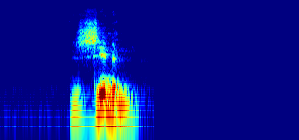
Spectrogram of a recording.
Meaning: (verb) 1. to contemplate, to plot 2. to satisfy, to please; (noun) plural of zin
- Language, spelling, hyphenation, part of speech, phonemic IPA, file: Dutch, zinnen, zin‧nen, verb / noun, /ˈzɪnə(n)/, Nl-zinnen.ogg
